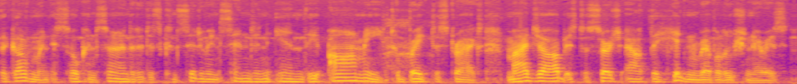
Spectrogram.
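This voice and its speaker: An actor playing an ambitious, zealous young government official in a radio drama, speaking in a formal, intense manner. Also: male voice, fairly low pitch, fairly quick, hardly any pauses, a little hiss or hum, lightly acted. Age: young adult.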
